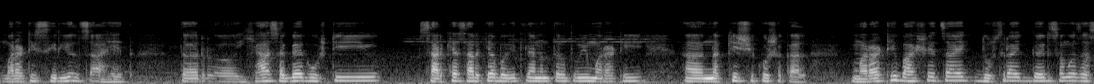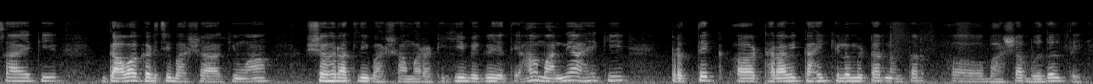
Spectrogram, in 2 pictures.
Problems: constant background noise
